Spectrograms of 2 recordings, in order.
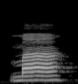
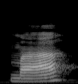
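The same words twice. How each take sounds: First: It is said in the first tone, drawn out. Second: It is said in the second, rising tone. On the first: "El primer tono se pronuncia... Vamos a hacerlo exagerado, vamos a alargarlo" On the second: "El segundo tono es ascendente"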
